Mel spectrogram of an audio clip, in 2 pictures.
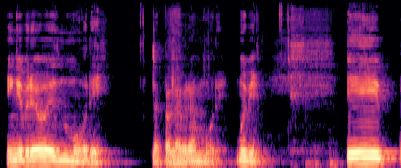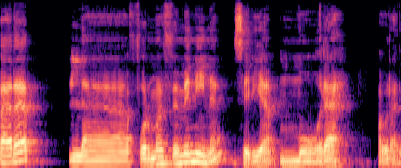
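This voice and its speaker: A man teaching a live online class, patiently repeating words slowly for his learners. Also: on the low side, creaky, warm tone. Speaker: biblical Hebrew teacher.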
